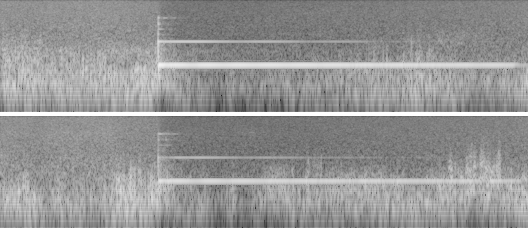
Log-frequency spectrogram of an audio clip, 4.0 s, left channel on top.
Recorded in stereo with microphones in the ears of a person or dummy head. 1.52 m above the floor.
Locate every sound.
1.2 s a clink: 20° left (ahead or behind), 1.1 m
